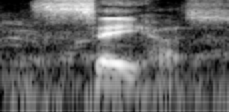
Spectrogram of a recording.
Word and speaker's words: Seijas: the broadcast, how do you pronounce your name? Spanish, Seijas. The perfect way, the pronunciation, correct way. Yeah, I can get away with Seijas, which is you pronounce a J in English, but the funny one is Seijas with a I and with an A, and it's not an A. So yeah, Seijas or Seijas is fine.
